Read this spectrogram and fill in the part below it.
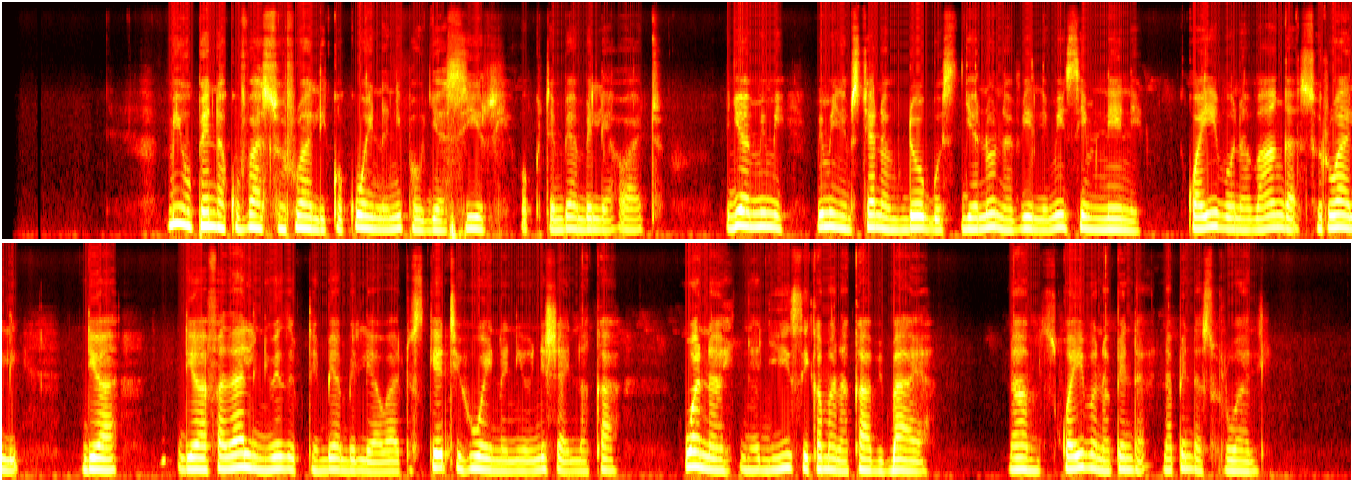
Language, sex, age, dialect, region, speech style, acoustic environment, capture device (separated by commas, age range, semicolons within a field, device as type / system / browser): Swahili, female, 18-24, Kenya - Nairobi Sheng-influenced, Kenya, happy; excited; focused; relaxed, silence, mobile / Linux / Chrome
